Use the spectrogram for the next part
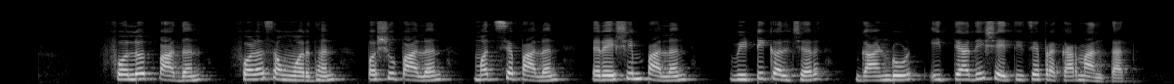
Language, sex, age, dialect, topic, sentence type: Marathi, female, 51-55, Standard Marathi, agriculture, statement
